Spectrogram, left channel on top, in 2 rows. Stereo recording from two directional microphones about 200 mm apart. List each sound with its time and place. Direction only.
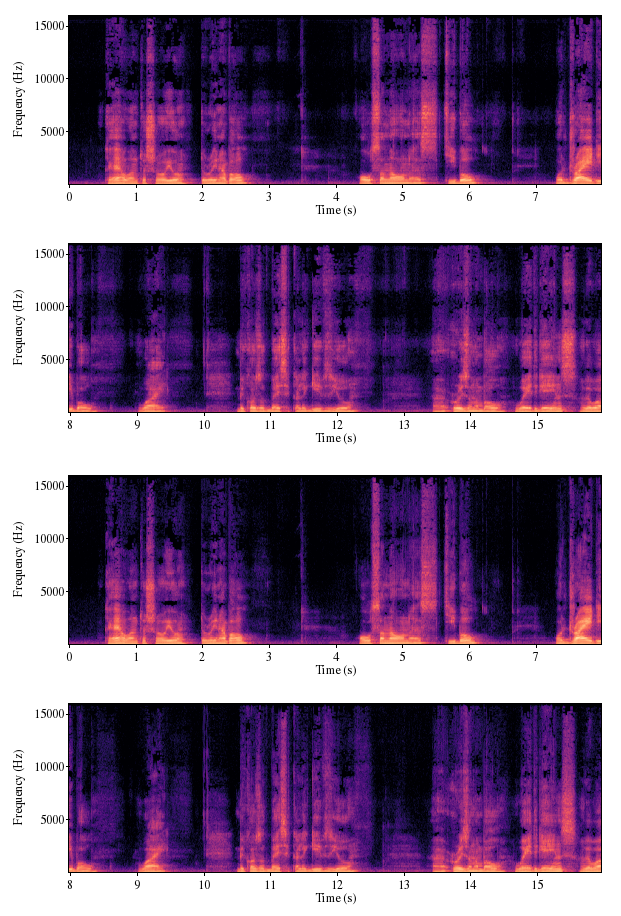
0.5 s speech: 25° right (ahead or behind)
4.3 s speech: 30° right (ahead or behind)
7.2 s speech: 30° right (ahead or behind)
13.4 s speech: 30° right (ahead or behind)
